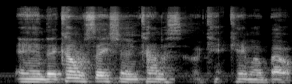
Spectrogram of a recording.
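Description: Somewhat breathy, a man talks at a moderate pace with light background noise. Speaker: livestream host. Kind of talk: lecture. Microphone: webcam.

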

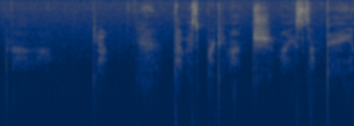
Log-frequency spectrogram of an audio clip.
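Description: A woman whispers in a relaxed tone at a very slow pace. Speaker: ASMR creator who works in human resources. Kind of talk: ASMR whisper ramble. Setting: lo-fi home recording. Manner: whispered, relaxed, rambling. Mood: relaxed, smiling. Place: home room. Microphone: earbuds.

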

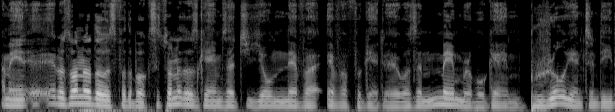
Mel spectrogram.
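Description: At a very fast pace, a man talks at a medium pitch with ordinary variation and a dark, mellow tone, in dry sound with no echo against a quiet background. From South Africa. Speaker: sports radio host. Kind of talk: live radio sports show. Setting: radio studio. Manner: animated. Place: studio. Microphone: studio mic.

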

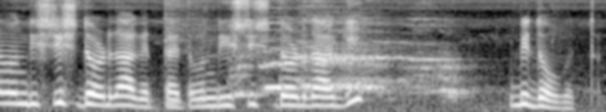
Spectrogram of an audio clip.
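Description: Over noticeable background noise, a woman speaks in a fairly high pitch with ordinary pitch variation. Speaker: vlogger. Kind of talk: casual vlog. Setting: outdoors in garden.

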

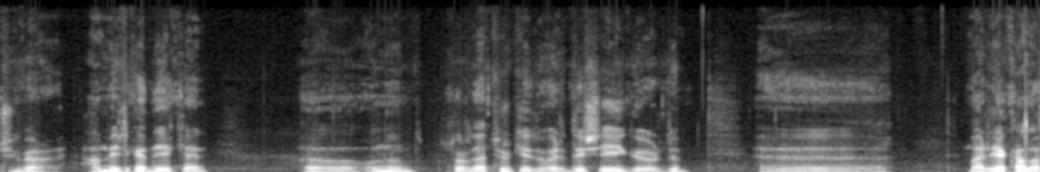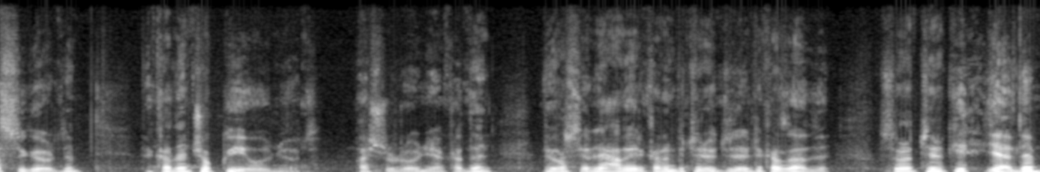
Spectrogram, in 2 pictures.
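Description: A man's voice is somewhat breathy with lively intonation. He leaves long, frequent pauses. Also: medium pitch for a man, fairly quick pace, dry sound with no echo. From Istanbul, Turkey. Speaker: theatre director. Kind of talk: interview answer. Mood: warm, hopeful reminiscing. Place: studio.

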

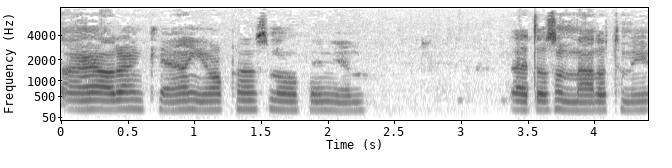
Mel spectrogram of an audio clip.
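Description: A woman uses a put-on, robotic character voice at a medium pitch. She keeps a moderate pace and monotone, flat intonation. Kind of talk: dismissive, blunt. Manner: monotone, flat, robotic.

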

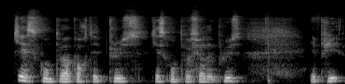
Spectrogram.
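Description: Here a man is talking. His intonation is fairly even. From Belgium, Charleroi. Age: 40s. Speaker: graphic designer and zine maker. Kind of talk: interview. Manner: halting, many hesitations.

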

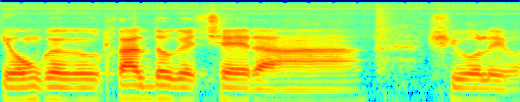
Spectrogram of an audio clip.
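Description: The speaker is a man with medium pitch. His intonation stays monotone and flat. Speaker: football player. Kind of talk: TV interview. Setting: TV studio. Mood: grateful, calm. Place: studio.

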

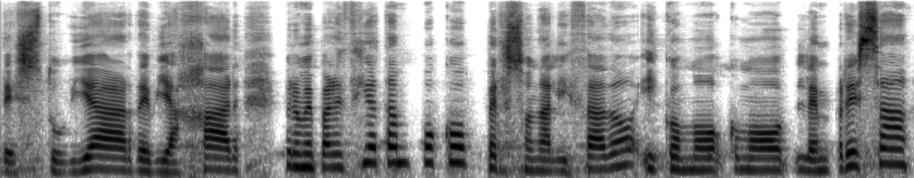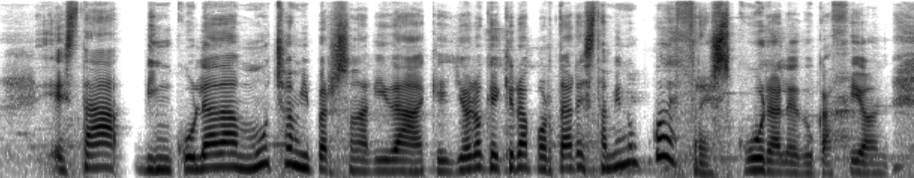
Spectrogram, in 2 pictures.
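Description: A woman with a Spanish accent, fairly high in pitch, with lively intonation, very even loudness and a moderate pace. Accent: Spanish (Spain). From Colombia (Bogotá), raised abroad. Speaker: educational consultant. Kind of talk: interview. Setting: café.

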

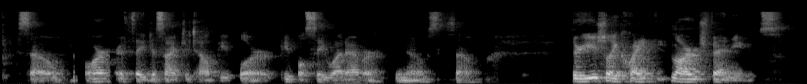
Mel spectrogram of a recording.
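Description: Recorded with audible room echo, a man talks at a fairly slow pace. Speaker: interviewee. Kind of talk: interview answer. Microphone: video call.

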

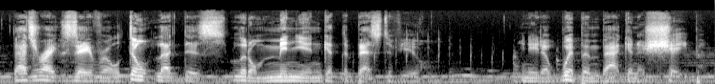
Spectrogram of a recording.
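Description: A man's put-on character voice at a fairly slow pace, over loud music in the background. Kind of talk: villainous taunting. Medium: actual play. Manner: mocking, domineering.

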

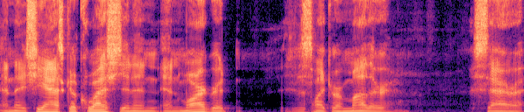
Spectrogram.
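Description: A man with an American accent speaks in a dark, mellow tone over a quiet background. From Pittsburgh, Pennsylvania. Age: 70s. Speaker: sports writer and author; podcast guest. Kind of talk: casual interview conversation. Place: studio. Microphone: studio mic.

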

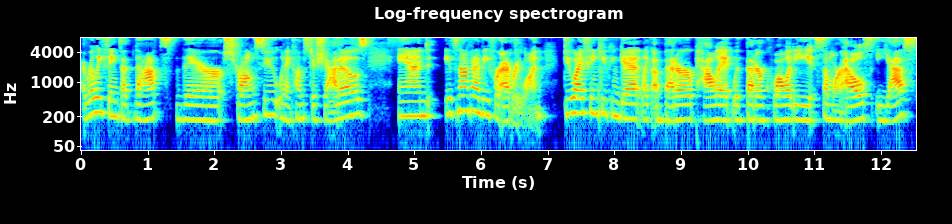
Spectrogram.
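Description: A woman with an American accent, fairly low in pitch, with ordinary pitch variation, at a fairly slow pace, over a quiet background. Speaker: beauty YouTuber. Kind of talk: product review video. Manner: casual, chatty. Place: home room. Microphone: phone near.

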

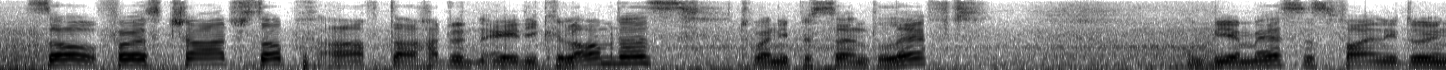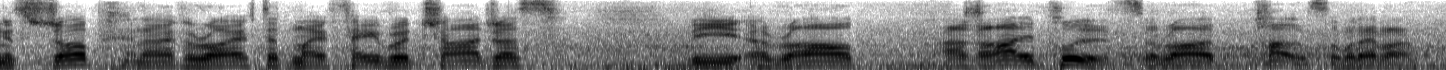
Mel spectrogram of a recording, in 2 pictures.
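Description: A man talks at a moderate pace with ordinary pitch variation, the sound dry with no echo but noticeable background noise behind him. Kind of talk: casual vlog chat. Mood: relaxed, pleased. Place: car. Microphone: phone near.

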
